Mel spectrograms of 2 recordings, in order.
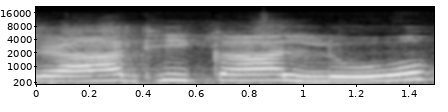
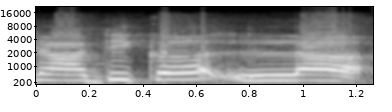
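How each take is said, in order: First: The final word ends in an O vowel. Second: The final word ends in an A vowel. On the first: The speaker calls it right. "একদম পরিষ্কার" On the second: The speaker calls it wrong. "তুমি প্রথম লাইনটা দিয়ে বললে"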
